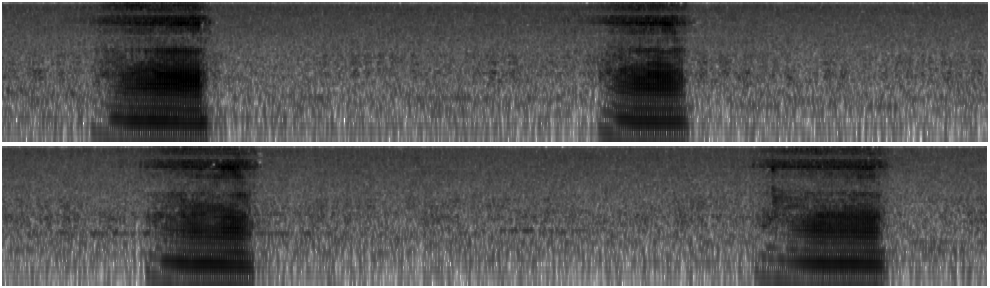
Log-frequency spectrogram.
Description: Snoring Boston Terrier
